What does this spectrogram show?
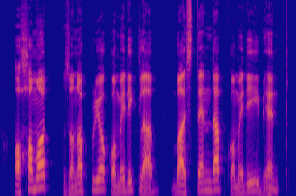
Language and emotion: Assamese, neutral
